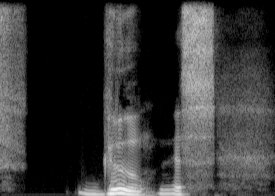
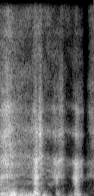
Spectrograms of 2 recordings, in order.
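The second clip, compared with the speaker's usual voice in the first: breathy mock villain laugh; a voiceless evil chuckle. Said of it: "the governor turns and he goes".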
